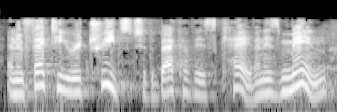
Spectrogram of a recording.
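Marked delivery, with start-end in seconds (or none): none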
